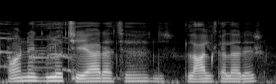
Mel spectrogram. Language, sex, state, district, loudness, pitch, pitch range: Bengali, male, West Bengal, Alipurduar, -18 LUFS, 140 Hz, 135-150 Hz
